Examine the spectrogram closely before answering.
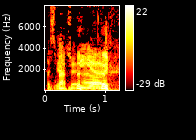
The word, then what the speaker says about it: Espace: that had a VQ series engine was the Espace, and I think I'm saying that right. I don't know, the minivan. Yeah, in 2003. It's actually pronounced who cares. Exactly. Sorry. Espace.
